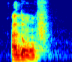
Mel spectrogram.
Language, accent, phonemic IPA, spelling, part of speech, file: French, France, /a dɔ̃f/, à donf, adverb, LL-Q150 (fra)-à donf.wav
- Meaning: synonym of à fond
